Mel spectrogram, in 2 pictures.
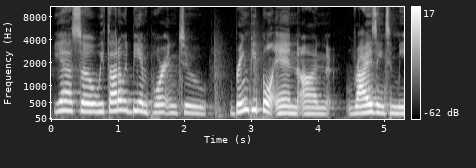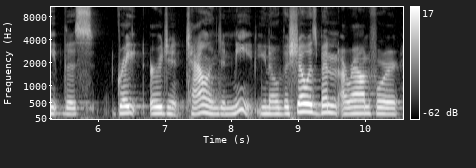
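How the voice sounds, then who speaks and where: A woman's voice: medium pitch, fairly even intonation, measured pace, darkish tone. A woman co-hosting a show, speaking in a conversational way. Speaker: show host and producer. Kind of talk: conversational talk show discussion.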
